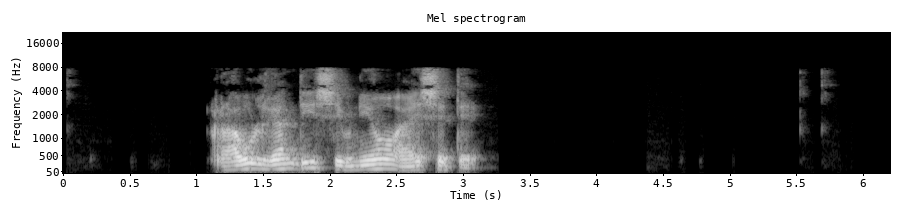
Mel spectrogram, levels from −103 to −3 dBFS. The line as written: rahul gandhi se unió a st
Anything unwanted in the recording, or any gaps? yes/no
no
